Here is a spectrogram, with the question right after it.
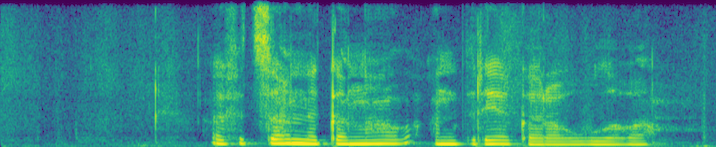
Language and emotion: Russian, sad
